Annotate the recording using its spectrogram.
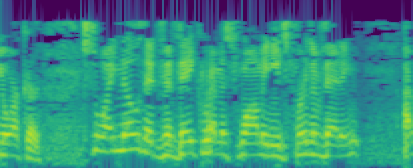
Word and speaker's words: Vivek: Vivek, what is it? It rhymes with cake. Vivek, hard to pronounce.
